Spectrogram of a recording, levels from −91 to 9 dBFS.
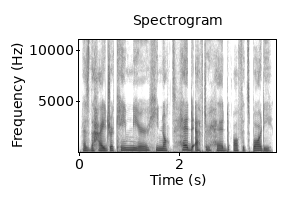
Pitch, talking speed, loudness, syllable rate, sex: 190 Hz, 195 wpm, -20 LUFS, 4.7 syllables/s, female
